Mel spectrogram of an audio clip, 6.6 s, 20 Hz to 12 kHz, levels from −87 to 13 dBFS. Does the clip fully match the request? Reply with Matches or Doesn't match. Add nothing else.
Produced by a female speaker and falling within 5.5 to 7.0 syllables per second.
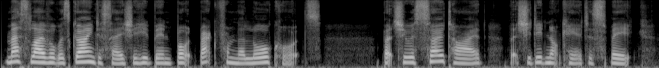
Doesn't match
